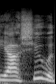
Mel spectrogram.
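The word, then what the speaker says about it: ישוע: Now, if you want to say Yahshua, there's nothing wrong with that, because that is the Hebrew pronunciation of that word.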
